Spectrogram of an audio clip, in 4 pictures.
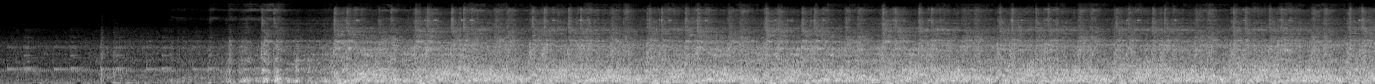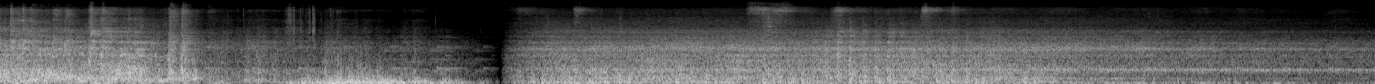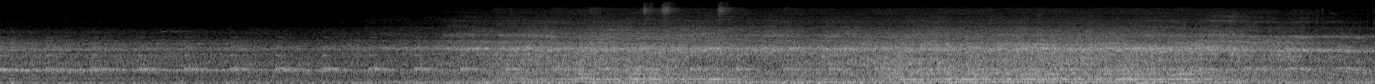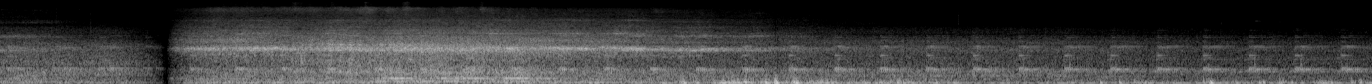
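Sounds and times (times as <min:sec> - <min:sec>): crossing warning bell ringing: 0:00.0 - 0:16.3, 0:40.2 - 0:54.9
train wheels squealing on rails: 0:20.8 - 0:50.3.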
